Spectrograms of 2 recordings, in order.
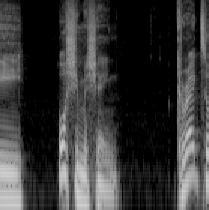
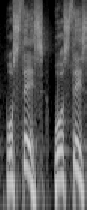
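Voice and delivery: mock wife; 6 semitones higher than usual. Husband mimics wife approaching.

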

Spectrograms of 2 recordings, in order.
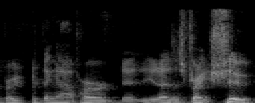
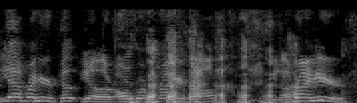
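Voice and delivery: cheeky reply; 6 semitones higher, 3 dB louder than usual. Retold or imitated. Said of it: "Brad popped up and said".

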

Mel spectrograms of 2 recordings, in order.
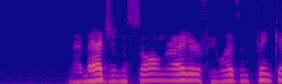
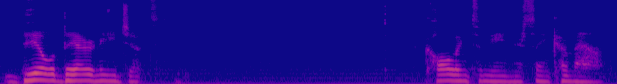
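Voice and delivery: praying; 4 dB louder than usual. Acted. Leads a prayer.

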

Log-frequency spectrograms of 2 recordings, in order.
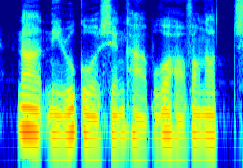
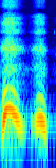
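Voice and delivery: a bright burst of real laughter up high; 9 semitones higher than usual. Real, not acted. Laughing at her own video title slip, high real laugh. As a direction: laugh it off, pitched up.

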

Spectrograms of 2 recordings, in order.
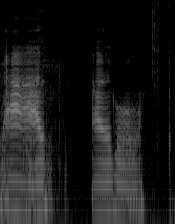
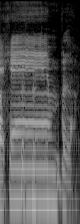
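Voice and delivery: "Ejemplo" stretched very slow and loud, falling; a slow, loud, teasing "Ejemplo"; drawn out; 9 dB louder, much slower than usual. Acted. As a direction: drag "Ejemplo" out syllable by syllable. Playful back-and-forth echoing "ejemplo.

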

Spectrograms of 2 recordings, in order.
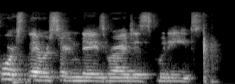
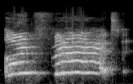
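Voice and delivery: squeaky high wail, much higher, nearly breaking; tearful wail; 5 dB louder than usual. Retold or imitated. Pregnant woman crying to herself at home, tearful high wail. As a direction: whimper it like you're crying at home. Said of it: "being in tears, being like".

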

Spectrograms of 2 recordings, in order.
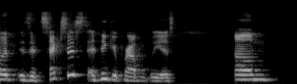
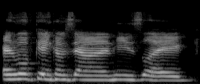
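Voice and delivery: ordinary delivery

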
